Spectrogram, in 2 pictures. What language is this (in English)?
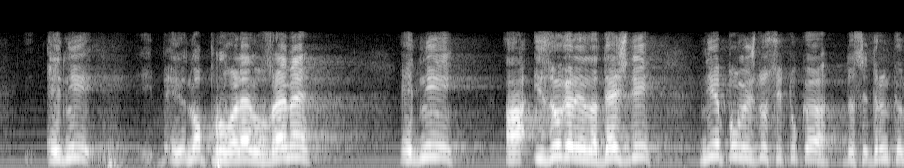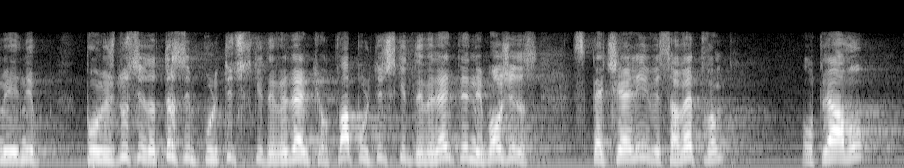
Bulgarian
